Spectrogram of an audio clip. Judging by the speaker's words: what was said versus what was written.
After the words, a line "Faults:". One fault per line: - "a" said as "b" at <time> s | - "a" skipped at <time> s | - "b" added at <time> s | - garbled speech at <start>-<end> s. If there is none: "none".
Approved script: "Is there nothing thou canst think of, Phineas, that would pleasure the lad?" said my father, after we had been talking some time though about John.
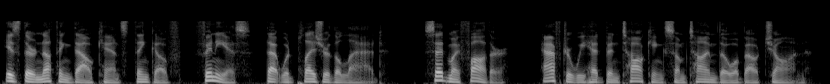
"Is there nothing thou canst think of, Phineas, that would pleasure the lad?" said my father, after we had been talking some time though about John.
Faults:
none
